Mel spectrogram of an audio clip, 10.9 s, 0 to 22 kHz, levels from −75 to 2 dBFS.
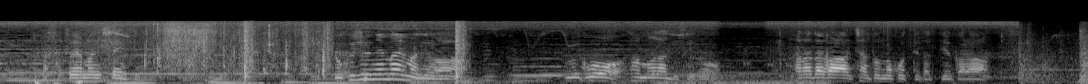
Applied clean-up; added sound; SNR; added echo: none; Cutlery, silverware; 3 dB; none.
